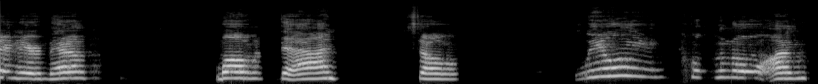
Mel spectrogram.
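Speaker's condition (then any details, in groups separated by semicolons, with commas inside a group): Cerebral palsy; lag starting to talk, late speech onset, had speech therapy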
